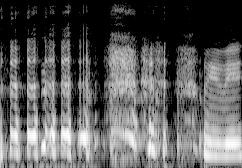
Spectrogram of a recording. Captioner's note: laughs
